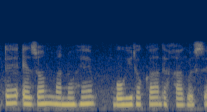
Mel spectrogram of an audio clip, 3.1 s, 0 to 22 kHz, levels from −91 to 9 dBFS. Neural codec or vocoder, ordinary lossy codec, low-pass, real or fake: none; AAC, 48 kbps; 5.4 kHz; real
